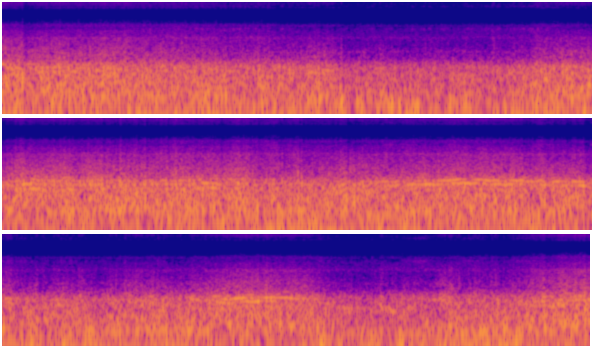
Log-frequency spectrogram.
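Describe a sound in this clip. A paramotor engine drones steadily.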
